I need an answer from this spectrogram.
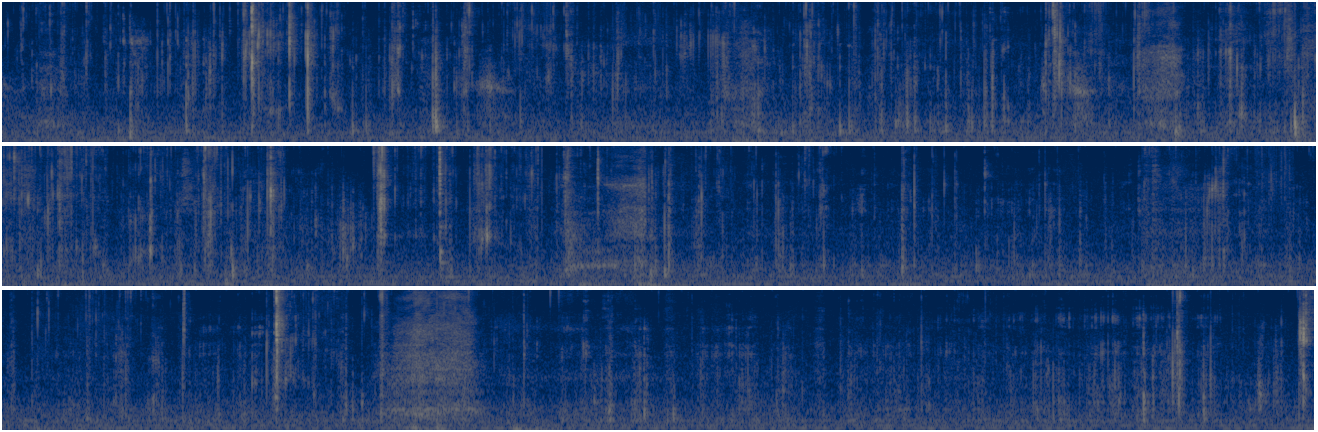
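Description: Close-miked chewing and biting of chicken adobo with rice, eaten by hand: irregular sharp mouth clicks throughout.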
